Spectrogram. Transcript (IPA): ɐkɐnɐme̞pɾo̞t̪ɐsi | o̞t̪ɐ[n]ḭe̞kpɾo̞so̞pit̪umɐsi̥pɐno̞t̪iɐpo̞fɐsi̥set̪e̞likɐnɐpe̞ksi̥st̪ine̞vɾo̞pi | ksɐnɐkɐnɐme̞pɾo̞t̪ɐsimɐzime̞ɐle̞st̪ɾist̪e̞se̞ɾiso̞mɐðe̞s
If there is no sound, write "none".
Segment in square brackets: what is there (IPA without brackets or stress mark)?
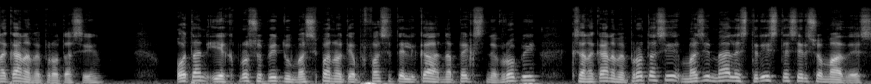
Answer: n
